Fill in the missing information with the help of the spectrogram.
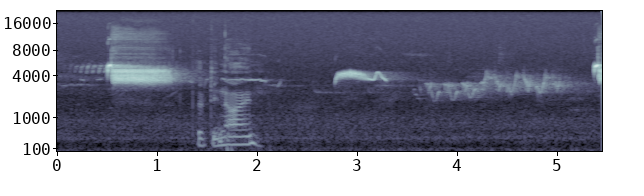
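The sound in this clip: A recorded bird call: a high sustained whistled note, a lower harmonic call, then a short high note and a warbling trill, with a sharp note at the end.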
